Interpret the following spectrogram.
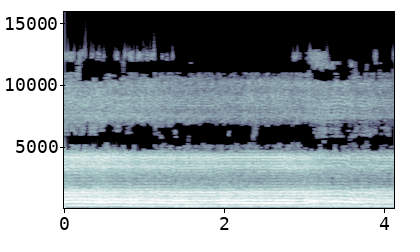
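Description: Slow melismatic vocal chanting, with long held notes that waver and ornament in pitch.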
